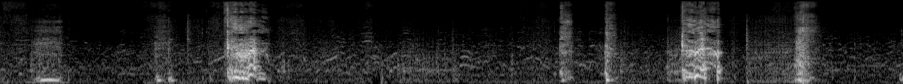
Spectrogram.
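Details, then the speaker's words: Acted school-assembly skit: about six or seven sharp, forceful coughs in bursts, with two especially loud explosive fits, separated by quiet room noise; cough. "Oh, sorry. I have to go. I can't be in assembly with this cough."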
